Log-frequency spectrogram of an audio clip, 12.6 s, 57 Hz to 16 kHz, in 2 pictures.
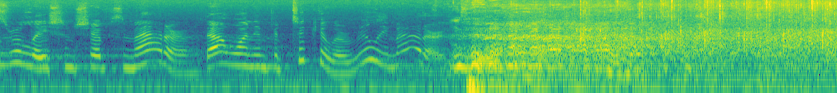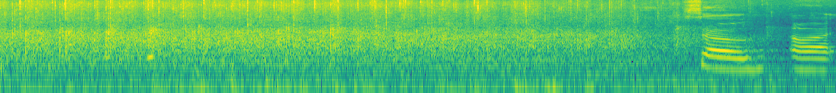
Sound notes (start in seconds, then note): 7.3 applause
